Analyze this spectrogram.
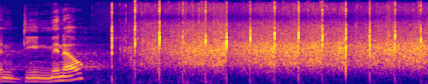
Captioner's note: applause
